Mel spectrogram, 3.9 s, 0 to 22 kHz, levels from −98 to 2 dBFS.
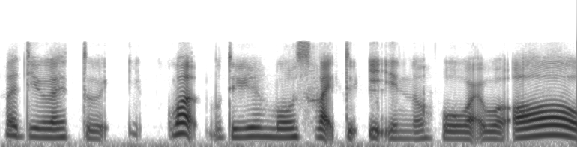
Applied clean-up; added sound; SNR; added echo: neural diffusion model UNIVERSE++.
